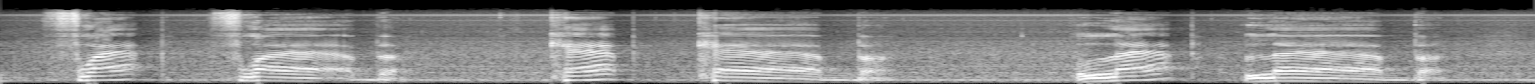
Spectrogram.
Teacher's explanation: When the P is at the end of the word, now remember, the P is a voiceless consonant, so the vowel sound before should be shorter. If the B is at the end of the word, that's a voice consonant, the vowel which precedes it should be longer. So then we'll say flap, flab, cap, cab, lap, lab.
